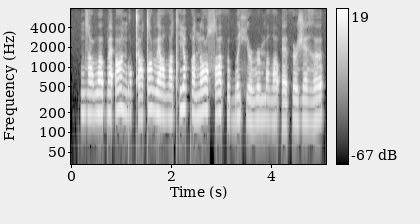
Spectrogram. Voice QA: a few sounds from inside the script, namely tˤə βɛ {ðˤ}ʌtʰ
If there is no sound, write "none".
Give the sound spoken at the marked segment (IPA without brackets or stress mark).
ðˤ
